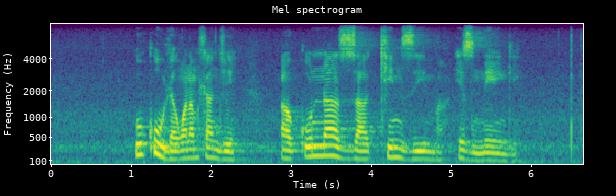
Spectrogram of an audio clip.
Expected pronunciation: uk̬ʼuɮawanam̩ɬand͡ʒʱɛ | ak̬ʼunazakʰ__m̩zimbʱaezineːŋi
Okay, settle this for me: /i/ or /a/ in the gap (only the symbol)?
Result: i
